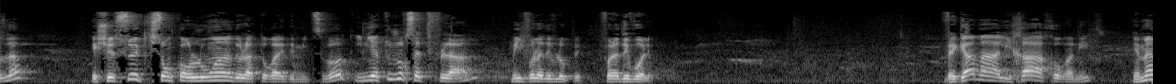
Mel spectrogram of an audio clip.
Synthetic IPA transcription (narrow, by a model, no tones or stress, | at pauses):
zla | eʃesøkʲi̥sɔ̃ɑ̃kɔʁlwɛ̃d̪əlat̪ɔʁaed̪emit̪svɔt̪iliat̪uʒuʁsɛt̪flamːɛilfolad̪evlɔpḛilfolad̪evwalḛ | vɛɡamaːliχaːχɔʁanit̪ | emɛ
